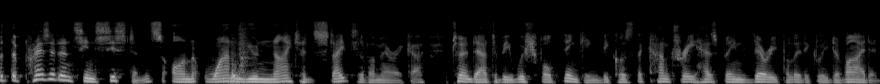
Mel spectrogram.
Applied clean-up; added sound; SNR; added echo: classical method Wiener filter.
